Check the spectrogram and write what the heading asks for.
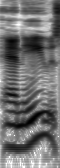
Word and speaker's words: Marchione: It's Marchione. Some may pronounce it Marchione, some just Marchione. – Yeah, in Italian it would be Marchione, mm-hmm. but the family in Pennsylvania says Marchione, so I've chosen to sort of accept that pronunciation.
